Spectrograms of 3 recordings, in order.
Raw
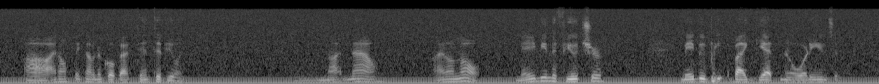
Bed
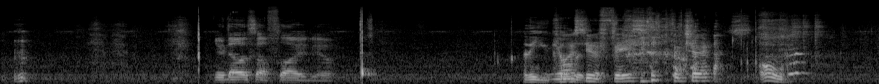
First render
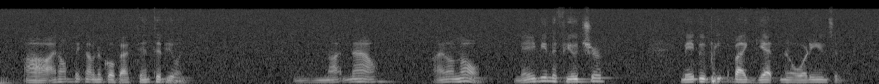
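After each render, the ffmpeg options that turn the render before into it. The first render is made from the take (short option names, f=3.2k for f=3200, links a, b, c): -af "bandreject=f=60:t=h:w=4,bandreject=f=120:t=h:w=4,bandreject=f=180:t=h:w=4,bandreject=f=240:t=h:w=4,bandreject=f=300:t=h:w=4"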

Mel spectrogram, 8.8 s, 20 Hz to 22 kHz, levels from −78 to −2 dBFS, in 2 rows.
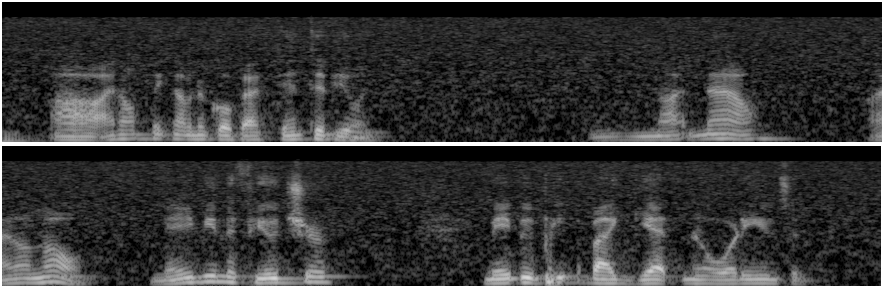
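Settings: -af "afftdn=nr=14:nf=-38"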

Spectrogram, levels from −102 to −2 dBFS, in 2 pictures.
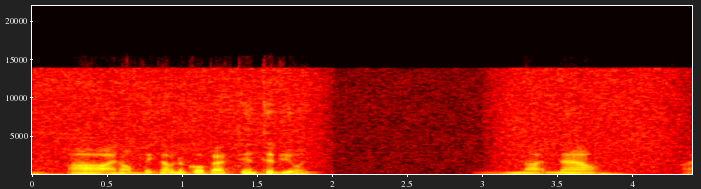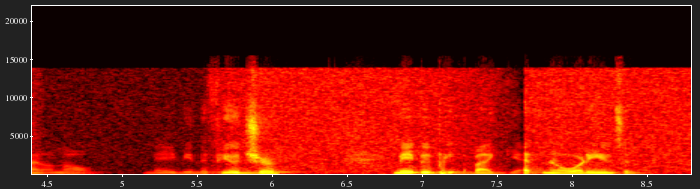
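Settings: -filter_complex "[0:a]asplit=6[a][b][c][d][e][f];[a]atrim=end=2.02,asetpts=PTS-STARTPTS,afade=t=out:st=1.79:d=0.23:silence=0.112202[g];[b]atrim=start=2.02:end=2.99,asetpts=PTS-STARTPTS,volume=-19dB[h];[c]atrim=start=2.99:end=4.48,asetpts=PTS-STARTPTS,afade=t=in:d=0.23:silence=0.112202,afade=t=out:st=1.13:d=0.36:silence=0.0630957[i];[d]atrim=start=4.48:end=5.54,asetpts=PTS-STARTPTS,volume=-24dB[j];[e]atrim=start=5.54:end=7.68,asetpts=PTS-STARTPTS,afade=t=in:d=0.36:silence=0.0630957,afade=t=out:st=1.27:d=0.87[k];[f]atrim=start=7.68,asetpts=PTS-STARTPTS,afade=t=in:d=0.004:c=hsin[l];[g][h][i][j][k][l]concat=n=6:v=0:a=1"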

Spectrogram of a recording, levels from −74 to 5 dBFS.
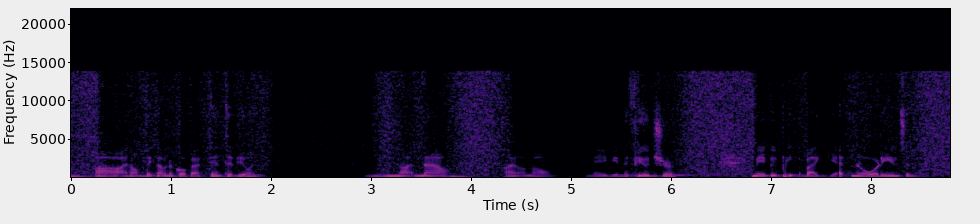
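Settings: -af "alimiter=limit=-16dB:level=0:latency=1:release=296,acompressor=threshold=-38dB:ratio=6"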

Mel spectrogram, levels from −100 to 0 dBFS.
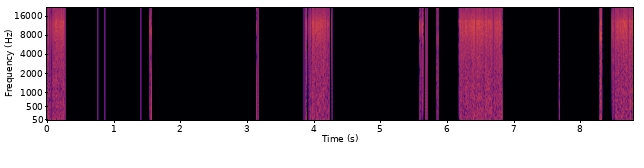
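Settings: -af "aexciter=amount=8.7:drive=6:freq=7.4k,acrusher=bits=3:mix=0:aa=0.000001"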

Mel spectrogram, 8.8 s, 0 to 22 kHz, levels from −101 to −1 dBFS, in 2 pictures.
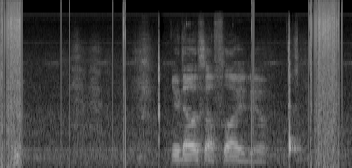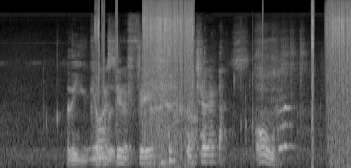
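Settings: -filter_complex "[1:a]volume=-9.5dB[a];[0:a][a]amix=inputs=2:normalize=0"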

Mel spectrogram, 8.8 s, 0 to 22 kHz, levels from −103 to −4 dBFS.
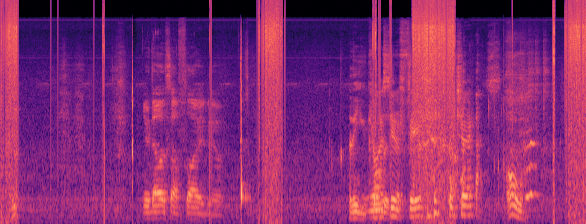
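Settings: -af "volume=11dB"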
